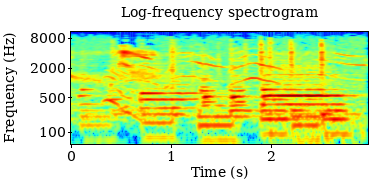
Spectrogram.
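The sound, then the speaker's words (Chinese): Two cats yowl and meow in agitated, overlapping cries, loud, with drawn-out wavering calls filling the whole stretch without pause. “两只猫气得胡子都竖了起来，并且唉声叹气地说：“ 又上当了，都怪自己不能谦让。”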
